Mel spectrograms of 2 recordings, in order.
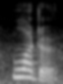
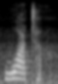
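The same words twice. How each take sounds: First: American "water" ending in a full r; attempted American rhotic "water"; American accent. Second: British "water" ending in uh, no r; attempted British r-less "water"; British accent. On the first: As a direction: say "water" as wah-der, American-style. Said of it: "In American accent, it's". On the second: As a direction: say "water" as wo-tuh, British-style. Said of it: "and in British accent". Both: Shown as a demonstration.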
